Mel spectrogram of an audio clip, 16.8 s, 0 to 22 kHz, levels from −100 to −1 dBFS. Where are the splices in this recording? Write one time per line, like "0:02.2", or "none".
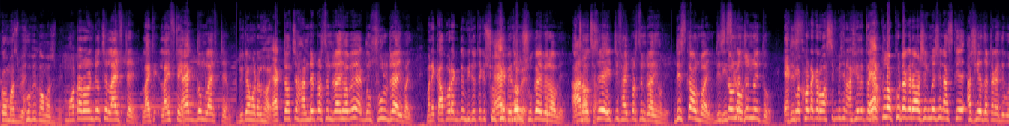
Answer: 0:01.0
0:03.9
0:11.1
